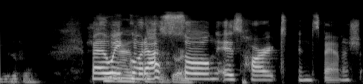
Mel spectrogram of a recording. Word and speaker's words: Corazon: Corazon. – Corazon. How do you say it? Carazon? – Corazon. Amurao. I just saw her picture, actually. Hold on, let me find it. Corazon Amurao. – Amurao. Thank you.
